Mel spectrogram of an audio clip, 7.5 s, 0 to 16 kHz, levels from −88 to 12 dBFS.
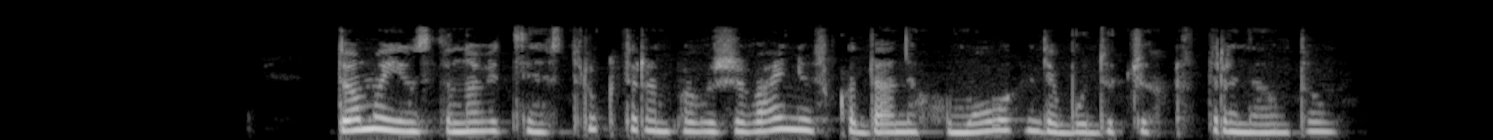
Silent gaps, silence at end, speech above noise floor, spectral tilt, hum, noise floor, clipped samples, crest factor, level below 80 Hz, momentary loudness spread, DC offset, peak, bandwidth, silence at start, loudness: none; 0.8 s; 71 dB; -6 dB/octave; none; -90 dBFS; under 0.1%; 18 dB; -62 dBFS; 13 LU; under 0.1%; -2 dBFS; 7.6 kHz; 1.7 s; -19 LUFS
